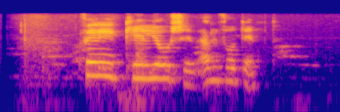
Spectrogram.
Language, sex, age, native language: Icelandic, female, 10, German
